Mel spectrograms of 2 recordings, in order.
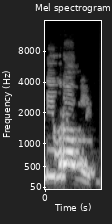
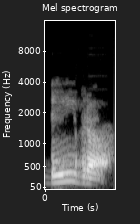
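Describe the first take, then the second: First: The name ends with a pronounced 'glee' syllable. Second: The name ends on 'bro' with no 'glee' syllable. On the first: The speaker calls it wrong. "American डी ब्रोगली हम लोग पढ़ेंगे" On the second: The speaker calls it right. "लेकिन एक्चुअल में क्या है? डी ब्रो"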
